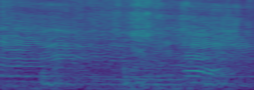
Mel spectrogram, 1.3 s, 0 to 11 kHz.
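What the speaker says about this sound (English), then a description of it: "Bugs." Insects buzzing in the survival horror game Resident Evil 1, a steady droning hum with a brief higher whine near the end, heard at low volume with no talking.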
